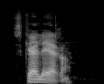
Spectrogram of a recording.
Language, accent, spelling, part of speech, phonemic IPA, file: French, France, scalaire, adjective, /ska.lɛʁ/, LL-Q150 (fra)-scalaire.wav
- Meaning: scalar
